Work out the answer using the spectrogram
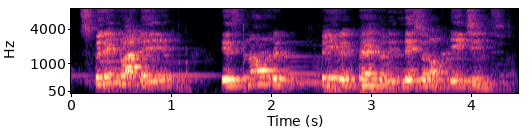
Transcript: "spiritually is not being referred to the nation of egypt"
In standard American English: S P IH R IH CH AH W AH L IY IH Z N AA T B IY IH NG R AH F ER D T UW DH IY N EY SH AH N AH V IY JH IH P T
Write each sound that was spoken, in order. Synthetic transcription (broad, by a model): S P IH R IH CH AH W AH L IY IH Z N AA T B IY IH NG R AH P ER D T UW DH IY L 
